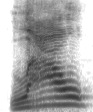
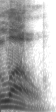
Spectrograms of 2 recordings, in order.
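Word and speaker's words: Lowe: They pronounce them differently. Lao and Low.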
